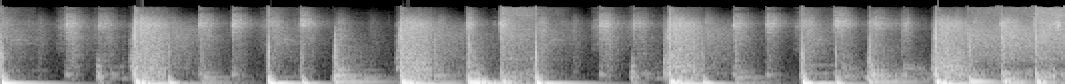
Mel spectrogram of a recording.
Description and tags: Created in Hydrogen and Korg Microsampler with samples from my personal and original library.Edit on Audacity.
library, korg, groove, pattern, free, beat, loop, kick, fills, pack, edm, bpm, drums, hydrogen, sample, dance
